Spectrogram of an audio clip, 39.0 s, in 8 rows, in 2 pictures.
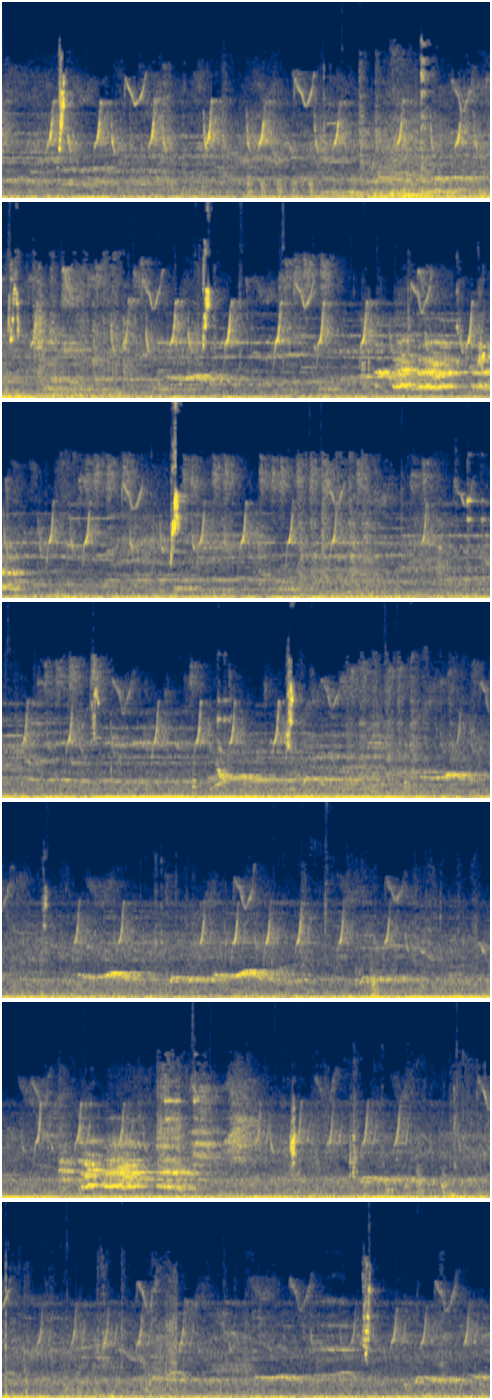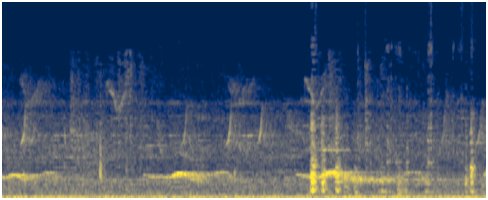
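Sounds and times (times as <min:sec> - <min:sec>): birds chirping and calling: 0:00.0 - 0:39.0.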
